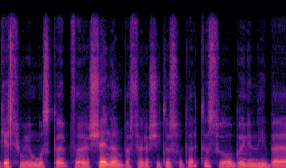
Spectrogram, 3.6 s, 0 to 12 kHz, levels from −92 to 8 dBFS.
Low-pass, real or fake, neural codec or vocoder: 10.8 kHz; fake; codec, 24 kHz, 0.9 kbps, WavTokenizer, medium music audio release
